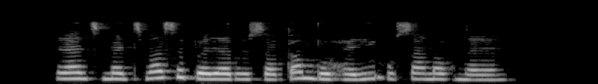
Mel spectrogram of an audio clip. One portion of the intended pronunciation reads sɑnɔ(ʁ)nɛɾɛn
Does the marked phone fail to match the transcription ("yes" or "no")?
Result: no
